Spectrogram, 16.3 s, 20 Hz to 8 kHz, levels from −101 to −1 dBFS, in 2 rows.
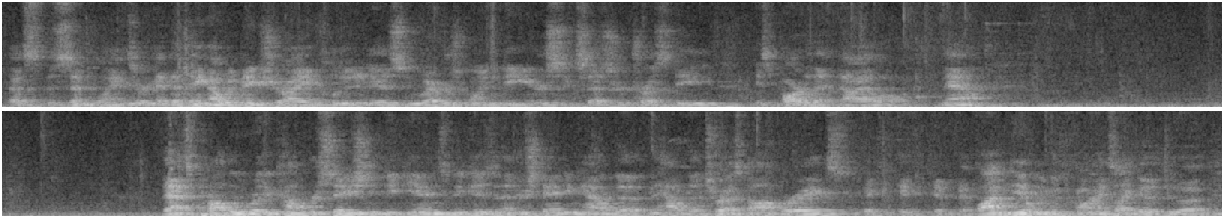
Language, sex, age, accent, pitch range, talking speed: English, male, 40-59, American, 100-115 Hz, 190 wpm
